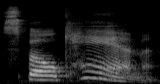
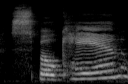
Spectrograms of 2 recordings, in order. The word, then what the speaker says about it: Spokane: is check it out i learned how to pronounce it correctly spokane spokane washington right over here and the reason i'm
